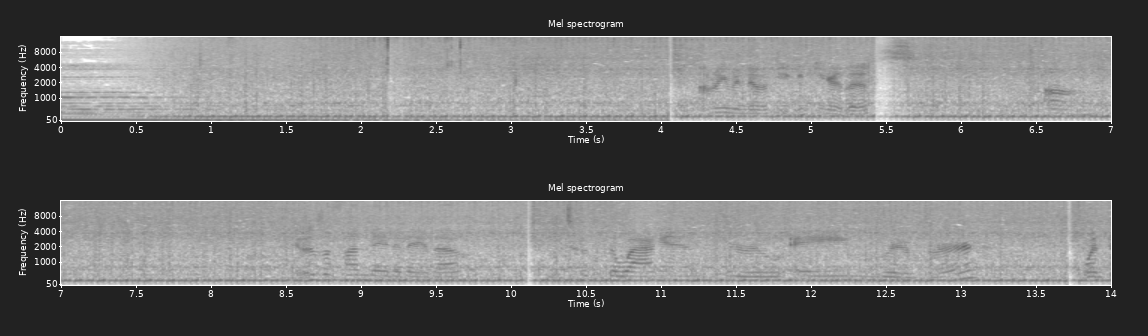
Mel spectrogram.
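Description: Background music fading out over the first few seconds, then a steady low hum like an idling car engine, with faint warbling pitched sounds over it from about four seconds in.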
